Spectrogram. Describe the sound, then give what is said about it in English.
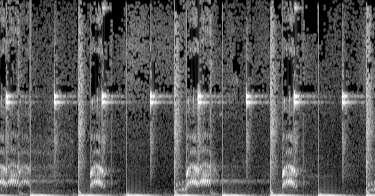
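A processed, croaking bird call repeats in a steady looped rhythm over punchy beats, with bright chirpy accents and a pulsing low end driving the pattern. “I love what it did to your bird sound.”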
